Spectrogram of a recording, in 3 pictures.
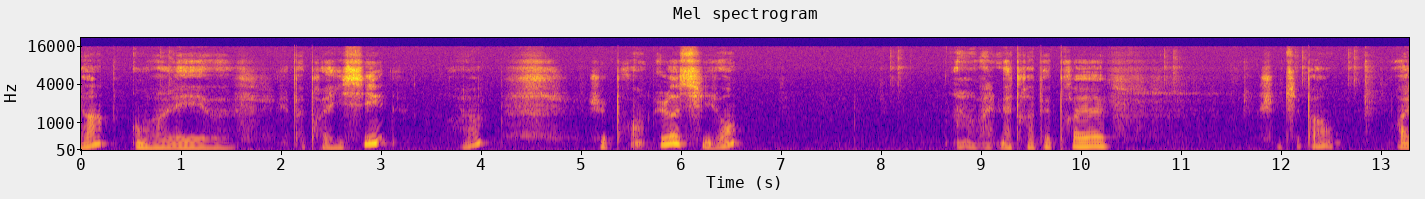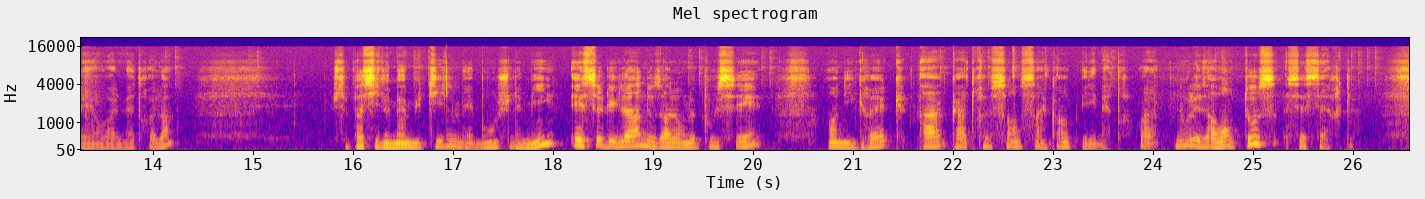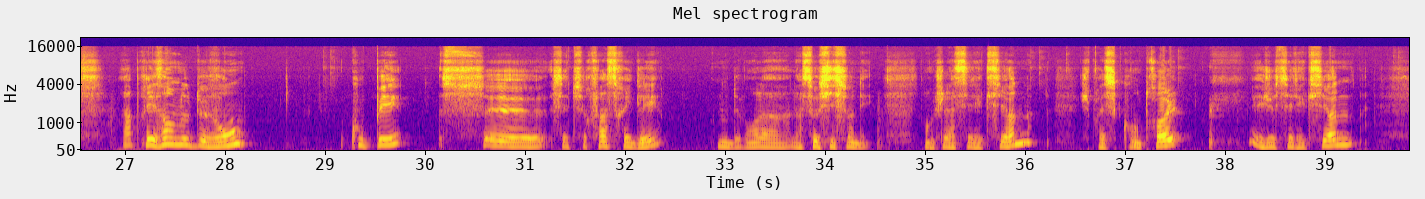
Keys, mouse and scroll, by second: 4.2 click, 5.4 click, 7.7-13.9 drag, 14.8 click, 17.9 click, 19.4 click, 19.9 click, 21.0 click, 22.1 KP_4, 22.5 KP_5, 22.7 KP_0, 22.9 KP_Enter, 24.2 click, 24.7-25.4 drag, 28.2 click, 35.3 click, 38.4 ctrl+click, 39.4 ctrl+click.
